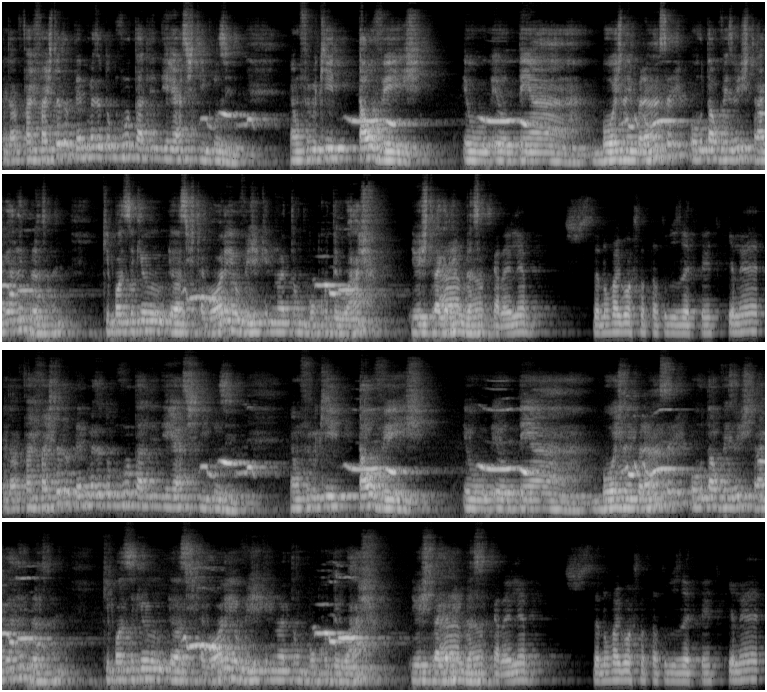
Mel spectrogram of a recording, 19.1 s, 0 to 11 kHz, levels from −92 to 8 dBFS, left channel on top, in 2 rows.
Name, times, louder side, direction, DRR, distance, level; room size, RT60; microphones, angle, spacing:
voice 1, 0.0-3.2 3.6-5.2 5.8-10.2 10.8-14.2 14.6-15.7, left 1 dB, 45° left, 8 dB, 5.2 m, -25 dB
sound 1, 2.5-3.3 4.3-5.2 5.9-6.8 7.7-8.6 9.4-10.1 11.8-12.5 13.4-14.2, right 4 dB, 60° right, 0.9 m, -26 dB
voice 2, 15.0-16.2 16.6-19.0, left 1 dB, 25° left, 9 dB, 0.8 m, -29 dB
24.5 x 17.0 x 7.7 m, 0.83 s
head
